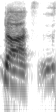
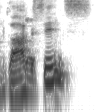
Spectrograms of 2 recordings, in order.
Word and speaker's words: dachshund: Well, we had they had two dachshun. So, the thing about my mom grew up with dachshunds. So, every pet we've ever had Well, I had you pronounce boxins.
